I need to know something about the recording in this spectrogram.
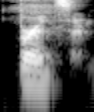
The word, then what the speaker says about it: Bernsen: Corbin Bernsen, I think, is correct? Bernsen. Oh my god, I'm so sorry. I always think there's a T in there, and there's not.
